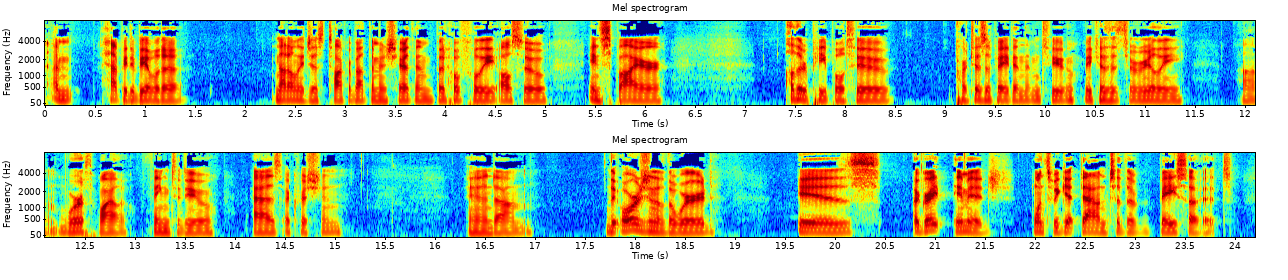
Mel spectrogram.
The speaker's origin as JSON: {"language": "English", "town": "Canton", "region": "Ohio", "country": "United States", "tie": "born or raised there", "said": "Up in Canton. um, which is my hometown"}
